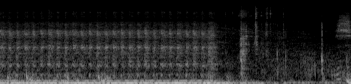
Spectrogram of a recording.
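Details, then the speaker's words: 1987 Mk3 Toyota Supra, starter slightly slow: steady cranking about three turns a second for two seconds, no firing; cranks but won't start, seller said a faulty sensor prevents spark, owner plans to check spark plugs. "everything's cranking though that's a good sign um interesting I'll check spark plugs next uh see what the issue is"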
